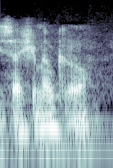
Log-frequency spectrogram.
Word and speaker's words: Xochimilco: Xochimilco. Okay. So you pronounce it better than I do. – It's easy, Xochimilco.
